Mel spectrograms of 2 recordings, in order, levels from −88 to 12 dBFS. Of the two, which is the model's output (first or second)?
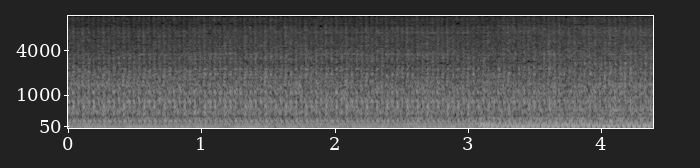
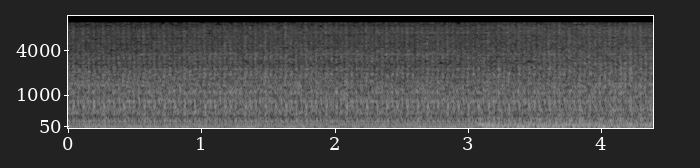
second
